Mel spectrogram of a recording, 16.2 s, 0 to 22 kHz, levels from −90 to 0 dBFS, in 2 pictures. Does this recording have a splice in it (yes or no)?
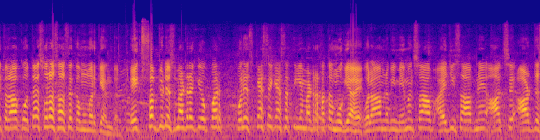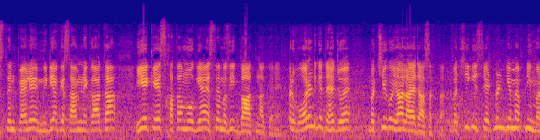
yes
